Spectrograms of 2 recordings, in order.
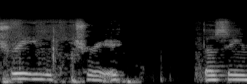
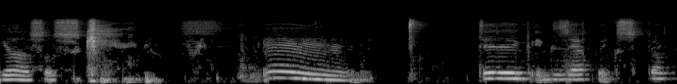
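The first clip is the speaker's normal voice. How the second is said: ordinary delivery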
